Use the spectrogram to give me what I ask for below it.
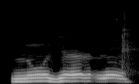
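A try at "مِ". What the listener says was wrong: নুন নয়, মিম জের মি।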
